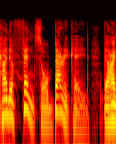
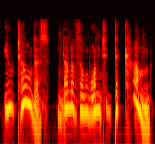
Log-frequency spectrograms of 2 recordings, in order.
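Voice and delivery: frightened; 8 semitones higher, 5 dB quieter than usual. A narrator's reading. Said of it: "her wand now shaking in her hand".

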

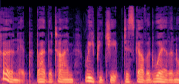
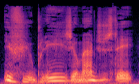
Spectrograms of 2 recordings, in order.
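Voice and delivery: thick, sleepy voice; 4 semitones higher than usual. A narrator's reading. The bear humbly addresses Peter, thick and sleepy. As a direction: draw it out thickly, half asleep. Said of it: "sleepy voice said".

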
